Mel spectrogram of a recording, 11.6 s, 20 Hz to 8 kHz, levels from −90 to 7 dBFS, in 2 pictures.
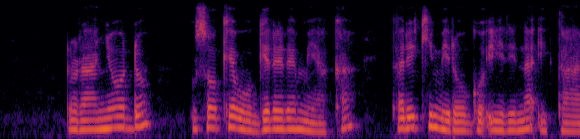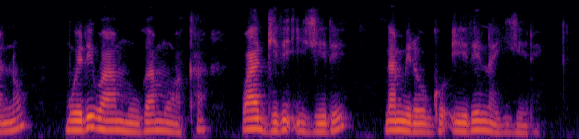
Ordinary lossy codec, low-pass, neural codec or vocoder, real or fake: Opus, 16 kbps; 7.2 kHz; none; real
